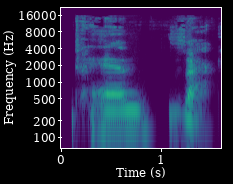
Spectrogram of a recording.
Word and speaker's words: Tanzak: Tanzak. Okay. Tanzak. Tanzak. Like Zach from Saved by the Bell, but you want him tan.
